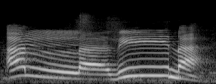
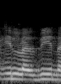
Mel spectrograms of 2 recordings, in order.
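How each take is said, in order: First: The word begins with an 'a' vowel. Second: The word begins with an 'i' vowel. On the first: The speaker calls it right. "jadi alladzina ya" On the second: The speaker calls it wrong. "jadi bukan illadzina ya"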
